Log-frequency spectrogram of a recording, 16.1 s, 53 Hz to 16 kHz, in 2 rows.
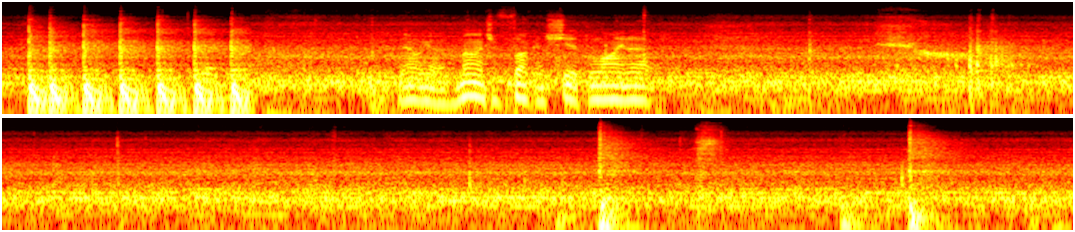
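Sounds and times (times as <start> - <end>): steady background hum: 0.0 - 16.0
sharp knocks: 12.5 - 12.9, 14.8 - 15.2.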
